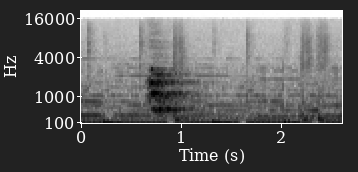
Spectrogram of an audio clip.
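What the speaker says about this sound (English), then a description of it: "Not Oscar barking right now" A dog gives a short bark indoors, moderately close, against a steady low hum with faint repeating thumps.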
